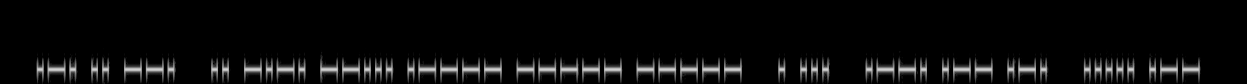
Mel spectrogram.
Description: Morse code, heard as a keyed tone, about 22 wpm, 700 Hz. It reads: RIG IC7100 ES PWR 5W
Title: Practice QSO - Exchange 2 - Info - 22wpm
